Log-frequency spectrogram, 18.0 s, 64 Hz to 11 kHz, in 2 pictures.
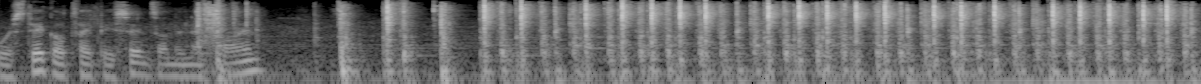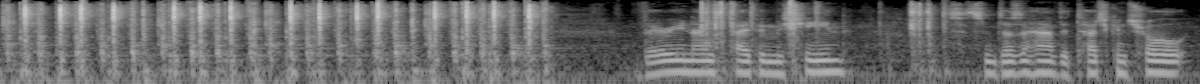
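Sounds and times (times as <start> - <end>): typewriter typing: 2.6 - 13.2, 14.2 - 15.2, 15.8 - 16.2.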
